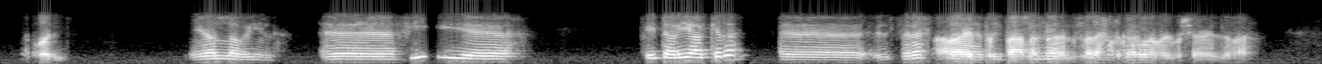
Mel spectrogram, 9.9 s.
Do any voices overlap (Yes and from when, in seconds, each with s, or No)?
Yes, from 7.0 s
